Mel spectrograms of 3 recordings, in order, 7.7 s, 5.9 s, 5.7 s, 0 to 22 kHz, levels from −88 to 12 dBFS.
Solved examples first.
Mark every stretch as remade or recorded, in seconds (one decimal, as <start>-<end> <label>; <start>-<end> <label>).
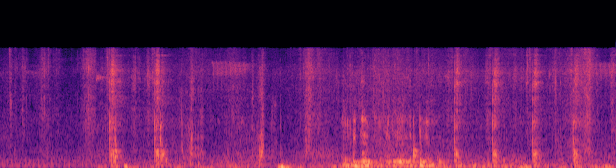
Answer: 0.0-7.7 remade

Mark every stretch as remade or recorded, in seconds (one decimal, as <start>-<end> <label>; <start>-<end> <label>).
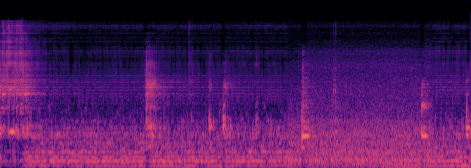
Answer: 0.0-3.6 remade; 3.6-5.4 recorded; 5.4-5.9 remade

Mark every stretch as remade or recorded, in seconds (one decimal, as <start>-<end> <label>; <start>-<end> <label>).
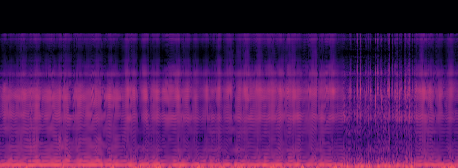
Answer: 0.0-4.3 remade; 4.3-5.2 recorded; 5.2-5.7 remade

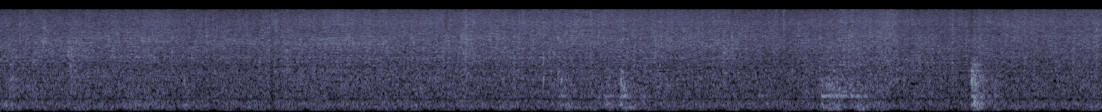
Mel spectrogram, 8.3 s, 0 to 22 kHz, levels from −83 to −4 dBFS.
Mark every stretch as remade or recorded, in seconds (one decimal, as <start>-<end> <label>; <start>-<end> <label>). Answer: 0.0-2.5 recorded; 2.5-3.9 remade; 3.9-4.4 recorded; 4.4-5.0 remade; 5.0-6.2 recorded; 6.2-7.7 remade; 7.7-8.3 recorded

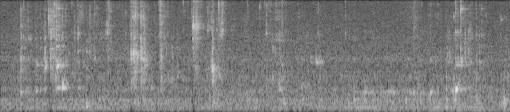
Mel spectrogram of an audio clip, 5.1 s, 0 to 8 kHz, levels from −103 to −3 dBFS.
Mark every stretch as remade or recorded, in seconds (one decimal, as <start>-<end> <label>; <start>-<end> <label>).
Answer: 0.0-5.1 recorded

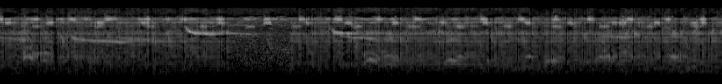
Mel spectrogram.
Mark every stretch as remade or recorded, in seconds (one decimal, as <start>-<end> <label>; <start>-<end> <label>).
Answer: 0.0-2.3 remade; 2.3-2.9 recorded; 2.9-7.2 remade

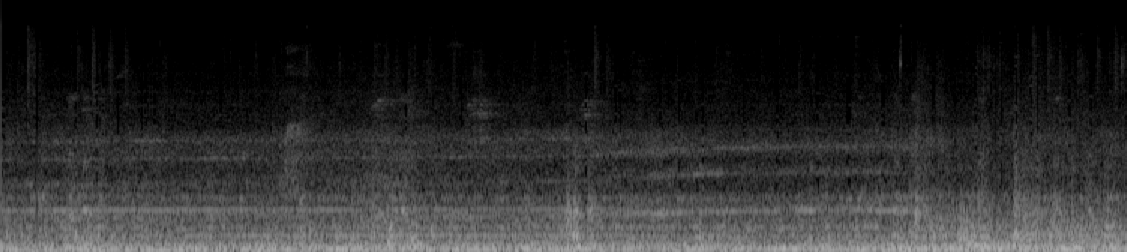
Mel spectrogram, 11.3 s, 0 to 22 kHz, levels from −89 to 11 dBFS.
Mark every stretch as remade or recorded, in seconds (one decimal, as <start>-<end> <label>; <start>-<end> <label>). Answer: 0.0-1.5 recorded; 1.5-3.4 remade; 3.4-11.3 recorded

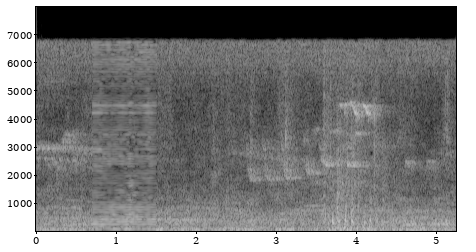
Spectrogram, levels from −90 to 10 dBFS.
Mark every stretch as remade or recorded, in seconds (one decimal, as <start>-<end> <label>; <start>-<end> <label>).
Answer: 0.0-0.7 recorded; 0.7-1.5 remade; 1.5-5.3 recorded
